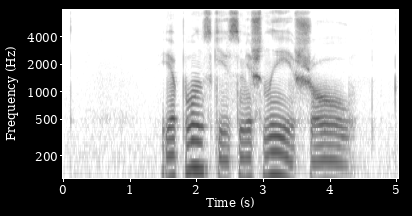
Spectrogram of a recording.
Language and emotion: Russian, sad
